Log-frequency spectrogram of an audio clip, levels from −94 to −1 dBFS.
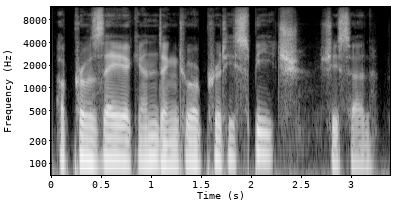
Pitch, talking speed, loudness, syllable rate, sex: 100 Hz, 160 wpm, -16 LUFS, 4.0 syllables/s, male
